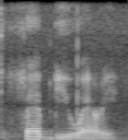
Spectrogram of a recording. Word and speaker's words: February: Yeah, because I used to struggled a lot to struggle a lot to say uh February. February. February. Yeah, but it's February.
